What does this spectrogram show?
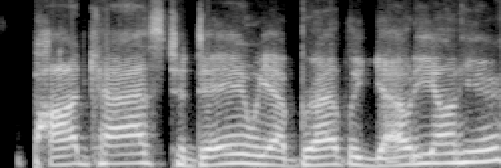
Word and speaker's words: Goudie: the outlook industries podcast today we have bradley gowdy on here how you doing brad hey man i'm appreciating the proper pronunciation of the surname i had to make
